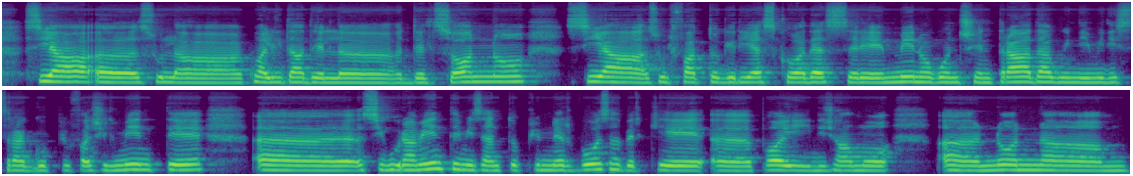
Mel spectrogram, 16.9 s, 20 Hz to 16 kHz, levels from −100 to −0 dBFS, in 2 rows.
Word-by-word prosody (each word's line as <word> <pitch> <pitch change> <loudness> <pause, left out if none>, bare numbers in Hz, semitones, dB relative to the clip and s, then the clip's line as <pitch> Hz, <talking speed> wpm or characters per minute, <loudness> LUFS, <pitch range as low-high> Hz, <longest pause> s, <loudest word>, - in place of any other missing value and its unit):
sia, 220 -4 +4
uhm, - - +4
sulla 190 -2 -2
qualità 205 -1 0
del 190 -2 0
del 185 +1 -4
sonno, 225 +4 0 0.3
sia 210 -4 +1
sul 210 +2 -4
fatto 205 0 -3
che 205 +1 0
riesco 205 0 -1
ad 200 0 +2
essere 200 -1 +1
meno 215 0 +1
concentrata, 210 +1 +1
quindi 200 -1 -1
mi 195 0 -1
distraggo 200 0 -4
più 200 +1 -13
facilmente. 220 +3 0 0.4
Ehm, 200 -2 +2
sicuramente, 220 +5 +1
mi 215 -2 +1
sento 205 0 -3
più 210 +1 -7
nervosa 220 +4 0
perché, 195 -1 0
uhm, 185 -1 -1
poi, 200 -2 +2
diciamo, 195 0 -2 0.4
uhm, 195 -2 0
non 200 -3 -1
205 Hz, 115 wpm, -23 LUFS, 195-215 Hz, 0.4 s, sia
